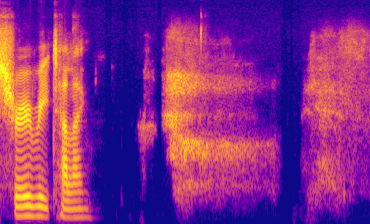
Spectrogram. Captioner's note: gasps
